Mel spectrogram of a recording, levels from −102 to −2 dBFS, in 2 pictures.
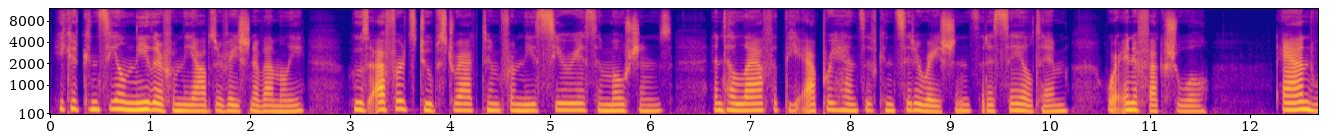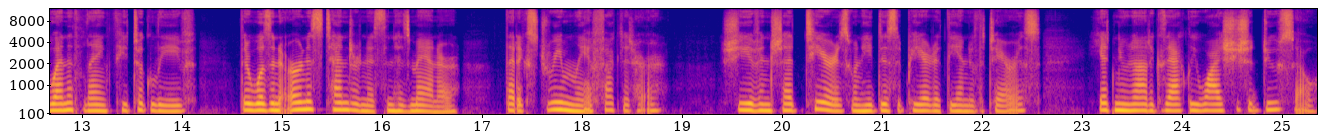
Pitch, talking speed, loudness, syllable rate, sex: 200 Hz, 170 wpm, -21 LUFS, 5.5 syllables/s, female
